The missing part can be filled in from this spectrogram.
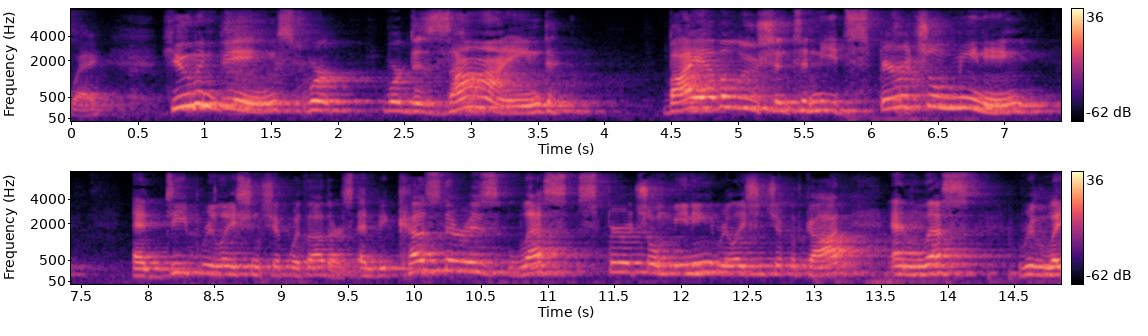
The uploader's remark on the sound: The following audio comes from the National Disciple Making Forum. The Relational Discipleship Network hosted a track.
